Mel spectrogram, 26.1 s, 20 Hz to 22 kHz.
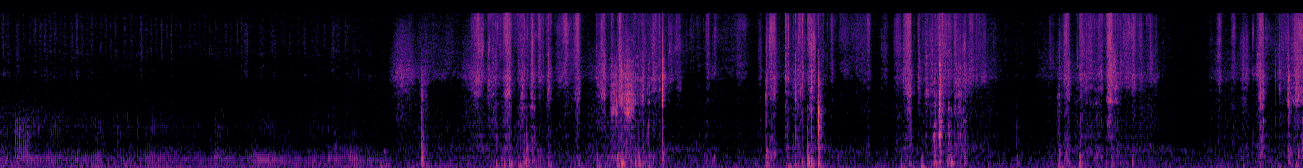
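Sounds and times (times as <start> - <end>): hands rustling and patting dough: 9.2 - 19.9, 24.3 - 26.0.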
